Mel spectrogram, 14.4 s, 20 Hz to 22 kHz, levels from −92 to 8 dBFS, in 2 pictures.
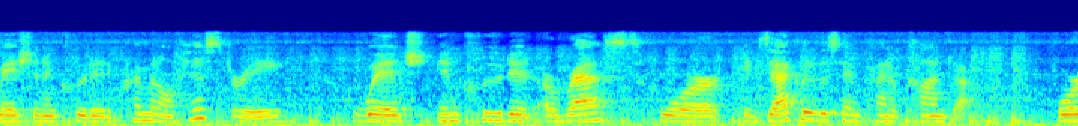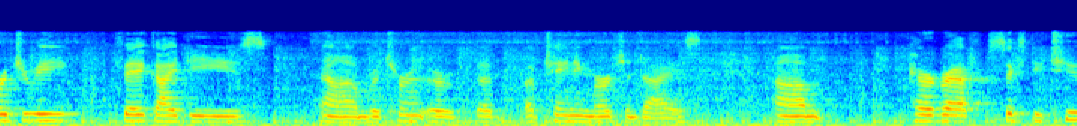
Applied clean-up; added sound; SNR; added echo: none; Snare drum + Idling; 11 dB; none.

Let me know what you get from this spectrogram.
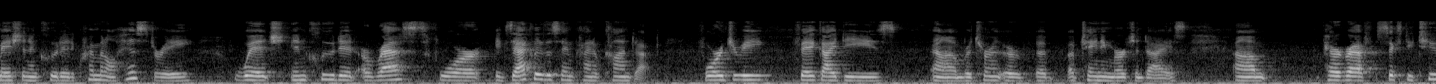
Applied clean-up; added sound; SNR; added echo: none; none; none; none.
